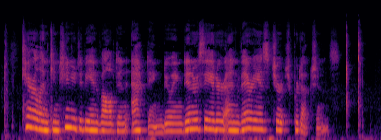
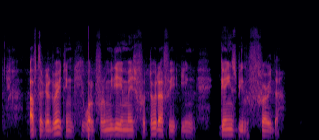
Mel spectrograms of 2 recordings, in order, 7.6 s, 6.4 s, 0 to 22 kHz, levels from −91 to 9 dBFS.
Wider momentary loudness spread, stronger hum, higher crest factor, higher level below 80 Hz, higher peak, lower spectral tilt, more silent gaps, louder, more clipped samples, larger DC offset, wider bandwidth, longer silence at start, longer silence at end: about the same, 16 LU vs 16 LU; neither; second, 14 dB vs 28 dB; first, -56 dBFS vs -78 dBFS; second, -14 dBFS vs -10 dBFS; first, -6 dB/octave vs -4 dB/octave; neither; first, -27 LUFS vs -35 LUFS; neither; neither; about the same, 11 kHz vs 11 kHz; about the same, 0.1 s vs 0.15 s; second, 0.4 s vs 0.7 s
